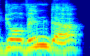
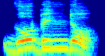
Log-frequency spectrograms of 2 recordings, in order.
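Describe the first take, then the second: First: The middle consonant is a 'v' sound. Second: The middle consonant is a 'b' sound. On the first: "if you say Govinda" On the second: "the V in Bengali becomes B"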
